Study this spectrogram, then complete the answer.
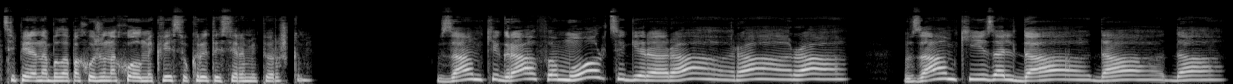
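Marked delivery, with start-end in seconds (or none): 4.4-12.3 slow echo, each repeat fading. Acted. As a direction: let the words ring out and die.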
